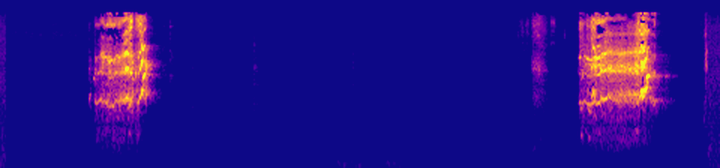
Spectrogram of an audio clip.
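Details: A cockatiel gives two harsh, raspy screeches, an angry scream of annoyance or territoriality meaning "get away from me".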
